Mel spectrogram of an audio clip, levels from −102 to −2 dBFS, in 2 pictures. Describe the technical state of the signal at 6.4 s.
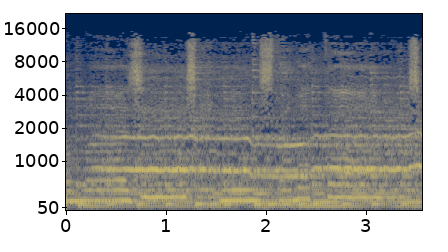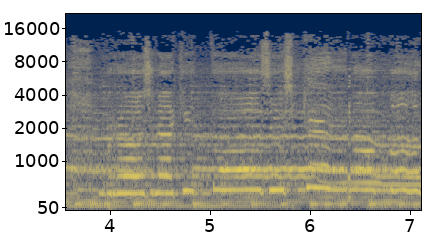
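At 6.4 s there's a corrupt frame decoded, running from about 6.37 to 6.41 s. A single damaged compressed frame was played anyway, so its energy lands at the wrong frequencies for those roughly 36 ms. You hear a short glitch, peaking around -10 dBFS.

Underneath that, the whole clip carries a watery, swirly texture with smeared attacks. That's likely MP3 compression at a low rate, fitting something near 64 kbps, where the encoder drops weak frequency lines and lets them flicker between frames.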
